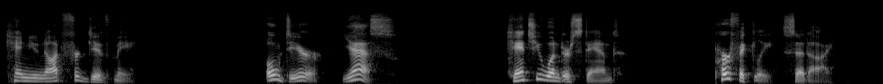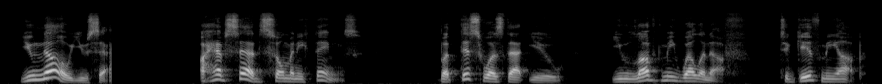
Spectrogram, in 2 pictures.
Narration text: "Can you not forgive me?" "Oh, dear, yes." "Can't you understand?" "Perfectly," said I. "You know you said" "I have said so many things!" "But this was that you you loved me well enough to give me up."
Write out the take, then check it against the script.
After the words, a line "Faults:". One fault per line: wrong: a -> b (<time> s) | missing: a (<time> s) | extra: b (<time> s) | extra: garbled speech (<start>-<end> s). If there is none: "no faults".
"Can you not forgive me?" "Oh, dear, yes." "Can't you understand?" "Perfectly," said I. "You know you said" "I have said so many things!" "But this was that you you loved me well enough to give me up."
Faults:
no faults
